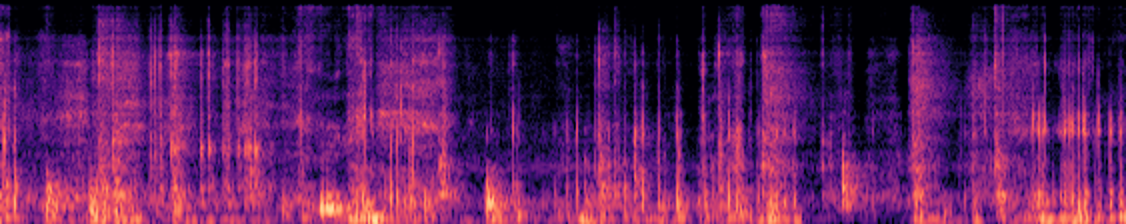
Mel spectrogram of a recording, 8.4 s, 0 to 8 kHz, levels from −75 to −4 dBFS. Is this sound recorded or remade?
remade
